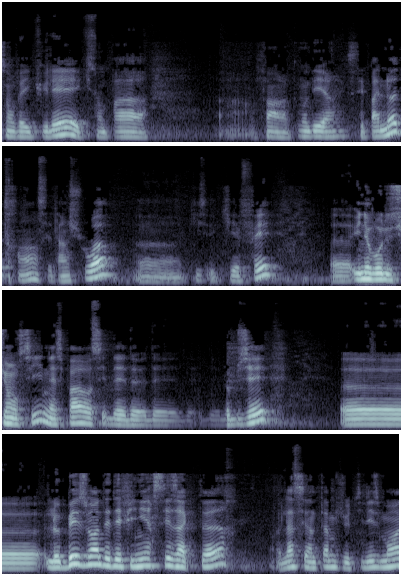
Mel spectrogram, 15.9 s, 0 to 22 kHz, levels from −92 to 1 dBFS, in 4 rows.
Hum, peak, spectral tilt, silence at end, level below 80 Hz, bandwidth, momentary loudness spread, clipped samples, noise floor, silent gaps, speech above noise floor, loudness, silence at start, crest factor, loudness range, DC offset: none; -8 dBFS; -7 dB/octave; 0 s; -70 dBFS; 16 kHz; 18 LU; under 0.1%; -61 dBFS; none; 33 dB; -28 LUFS; 0 s; 20 dB; 8 LU; under 0.1%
